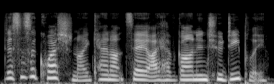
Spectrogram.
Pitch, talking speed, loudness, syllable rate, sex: 225 Hz, 260 wpm, -14 LUFS, 6.0 syllables/s, female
